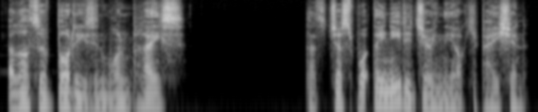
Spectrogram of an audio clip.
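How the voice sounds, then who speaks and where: Earnest, low-voiced loyal companion. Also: male voice, dry recording. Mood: somber. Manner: heartfelt, emotional, confiding. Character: earnest, haunted young male loyal companion to a monarch. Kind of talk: scripted visual novel character dialogue. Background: background music.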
